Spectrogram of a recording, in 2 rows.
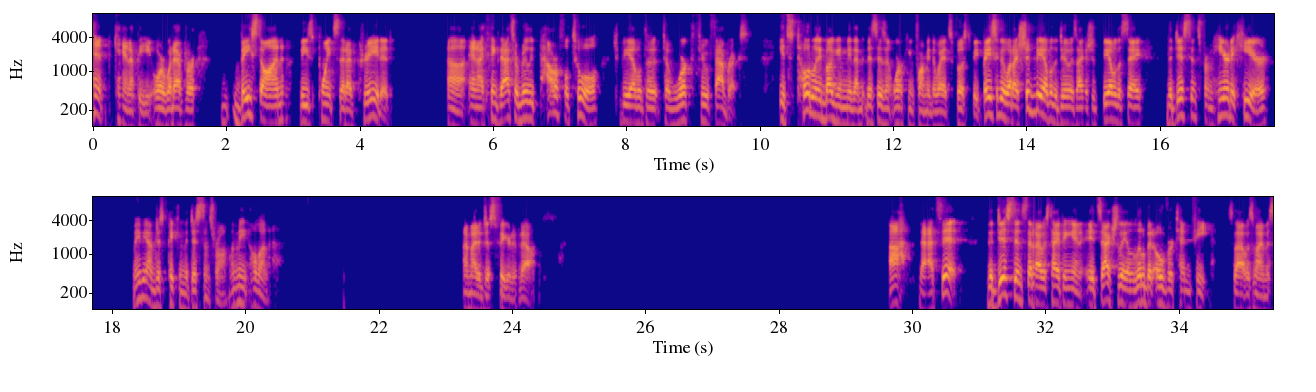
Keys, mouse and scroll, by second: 2.2-2.9 scroll, 3.8-4.3 scroll, 7.4 right click, 7.7-8.7 scroll, 12.9 middle click, 13.2-18.2 right drag, 20.1-20.6 typing, 21.0 Return, 22.4 Escape, 22.6 Escape, 22.7 Escape, 23.3-23.8 typing, 24.5 Return, 26.6 click, 28.4 click.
